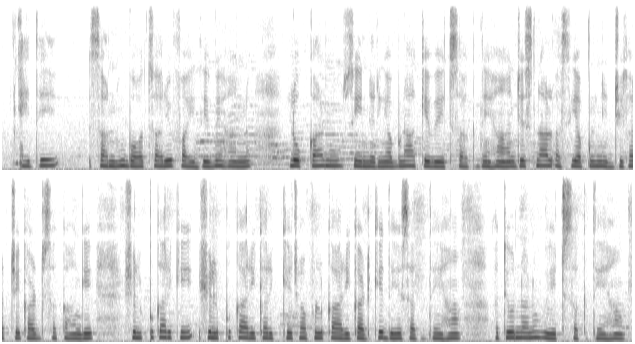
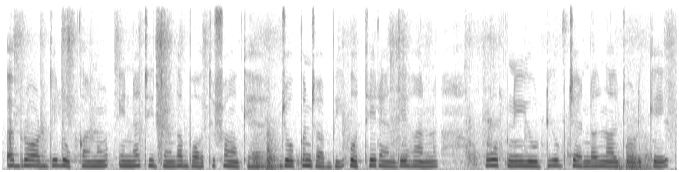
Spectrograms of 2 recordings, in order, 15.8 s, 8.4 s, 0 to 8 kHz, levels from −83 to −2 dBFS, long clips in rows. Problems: background sounds at intervals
